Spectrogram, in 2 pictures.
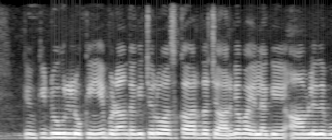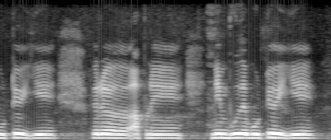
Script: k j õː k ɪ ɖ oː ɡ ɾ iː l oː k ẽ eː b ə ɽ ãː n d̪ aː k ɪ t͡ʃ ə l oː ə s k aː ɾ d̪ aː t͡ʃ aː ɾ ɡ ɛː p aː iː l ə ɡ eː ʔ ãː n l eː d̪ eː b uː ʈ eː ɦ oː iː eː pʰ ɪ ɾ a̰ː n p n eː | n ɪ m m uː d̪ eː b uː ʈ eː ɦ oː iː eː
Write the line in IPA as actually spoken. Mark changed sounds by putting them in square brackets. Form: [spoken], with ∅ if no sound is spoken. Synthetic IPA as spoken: k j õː k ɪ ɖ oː ɡ ɾ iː l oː k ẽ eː b ə ɽ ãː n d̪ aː k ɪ t͡ʃ ə l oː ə s k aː ɾ d̪ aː t͡ʃ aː ɾ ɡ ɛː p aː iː l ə ɡ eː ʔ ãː [m] l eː d̪ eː b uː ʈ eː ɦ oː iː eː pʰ ɪ ɾ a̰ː [∅] p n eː | n ɪ m [b] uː d̪ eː b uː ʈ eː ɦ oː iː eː

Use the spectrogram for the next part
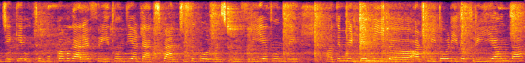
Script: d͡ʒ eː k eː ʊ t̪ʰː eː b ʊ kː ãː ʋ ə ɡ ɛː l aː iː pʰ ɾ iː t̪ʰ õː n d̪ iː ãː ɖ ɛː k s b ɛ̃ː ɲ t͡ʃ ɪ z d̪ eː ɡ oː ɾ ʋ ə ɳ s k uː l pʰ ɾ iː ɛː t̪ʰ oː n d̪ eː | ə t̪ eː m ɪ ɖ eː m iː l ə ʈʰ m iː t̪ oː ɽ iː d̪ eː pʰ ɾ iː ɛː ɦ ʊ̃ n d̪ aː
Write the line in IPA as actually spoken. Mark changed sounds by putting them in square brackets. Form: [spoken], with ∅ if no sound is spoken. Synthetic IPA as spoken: d͡ʒ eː k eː ʊ t̪ʰː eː b ʊ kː ãː ʋ ə ɡ ɛː [ɾ] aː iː pʰ ɾ iː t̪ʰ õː n d̪ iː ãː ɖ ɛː k s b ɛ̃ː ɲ t͡ʃ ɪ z d̪ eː ɡ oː ɾ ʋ ə ɳ s k uː l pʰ ɾ iː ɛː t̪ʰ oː n d̪ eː | ə t̪ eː m ɪ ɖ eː m iː l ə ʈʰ m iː t̪ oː ɽ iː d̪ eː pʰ ɾ iː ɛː ɦ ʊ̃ n d̪ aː

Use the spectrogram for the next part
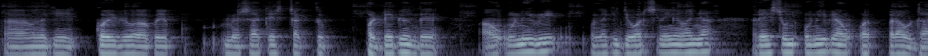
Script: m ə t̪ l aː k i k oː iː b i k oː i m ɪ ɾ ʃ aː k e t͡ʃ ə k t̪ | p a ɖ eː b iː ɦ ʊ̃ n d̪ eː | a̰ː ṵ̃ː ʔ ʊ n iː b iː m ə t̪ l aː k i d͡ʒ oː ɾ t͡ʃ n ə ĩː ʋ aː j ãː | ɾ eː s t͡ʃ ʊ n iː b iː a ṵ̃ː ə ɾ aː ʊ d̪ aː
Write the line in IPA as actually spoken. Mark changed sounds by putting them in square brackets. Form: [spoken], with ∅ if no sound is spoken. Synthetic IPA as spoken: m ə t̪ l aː k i k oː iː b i k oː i m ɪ ɾ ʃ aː k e t͡ʃ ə k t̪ | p [ə] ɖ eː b iː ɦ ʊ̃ n d̪ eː | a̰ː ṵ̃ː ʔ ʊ n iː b iː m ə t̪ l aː k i d͡ʒ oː ɾ t͡ʃ n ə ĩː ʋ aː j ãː | ɾ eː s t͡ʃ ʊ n iː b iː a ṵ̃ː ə ɾ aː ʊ d̪ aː

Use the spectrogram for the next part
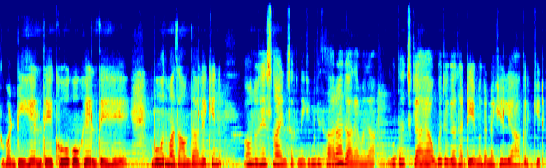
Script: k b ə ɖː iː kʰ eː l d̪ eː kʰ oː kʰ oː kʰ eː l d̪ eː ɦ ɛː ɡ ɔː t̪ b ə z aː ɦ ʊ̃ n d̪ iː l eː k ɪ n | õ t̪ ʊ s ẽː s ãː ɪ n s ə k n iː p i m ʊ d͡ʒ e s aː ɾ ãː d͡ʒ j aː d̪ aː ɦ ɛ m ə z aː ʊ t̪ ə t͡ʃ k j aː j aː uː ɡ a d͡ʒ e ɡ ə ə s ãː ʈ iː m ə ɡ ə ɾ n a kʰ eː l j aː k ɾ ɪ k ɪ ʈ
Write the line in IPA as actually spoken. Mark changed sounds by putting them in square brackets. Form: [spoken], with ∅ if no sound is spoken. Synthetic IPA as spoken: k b ə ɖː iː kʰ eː l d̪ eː kʰ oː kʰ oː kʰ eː l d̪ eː ɦ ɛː [b] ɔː t̪ [m] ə z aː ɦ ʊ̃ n d̪ [aː] l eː k ɪ n | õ t̪ ʊ s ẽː s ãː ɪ n s ə k n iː [k] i m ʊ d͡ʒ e s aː ɾ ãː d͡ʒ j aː d̪ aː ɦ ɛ m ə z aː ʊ [d̪] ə t͡ʃ k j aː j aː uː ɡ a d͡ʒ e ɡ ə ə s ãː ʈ iː m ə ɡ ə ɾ n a kʰ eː l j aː k ɾ ɪ k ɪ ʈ

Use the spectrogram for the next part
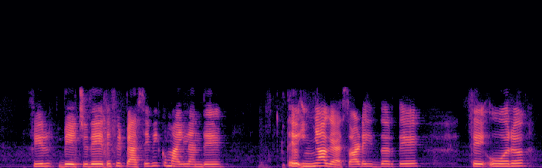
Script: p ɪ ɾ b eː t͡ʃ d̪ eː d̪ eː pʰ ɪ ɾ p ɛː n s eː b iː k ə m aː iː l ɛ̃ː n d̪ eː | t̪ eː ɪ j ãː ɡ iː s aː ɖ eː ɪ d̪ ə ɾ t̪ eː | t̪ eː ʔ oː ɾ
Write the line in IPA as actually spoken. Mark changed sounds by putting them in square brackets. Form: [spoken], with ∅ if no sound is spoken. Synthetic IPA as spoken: [pʰ] ɪ ɾ b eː t͡ʃ d̪ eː [t̪] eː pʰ ɪ ɾ p ɛː [∅] s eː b iː k ə m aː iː l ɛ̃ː n d̪ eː | t̪ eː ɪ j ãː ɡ [ɛː] s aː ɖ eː ɪ d̪ ə ɾ t̪ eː | t̪ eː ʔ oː ɾ

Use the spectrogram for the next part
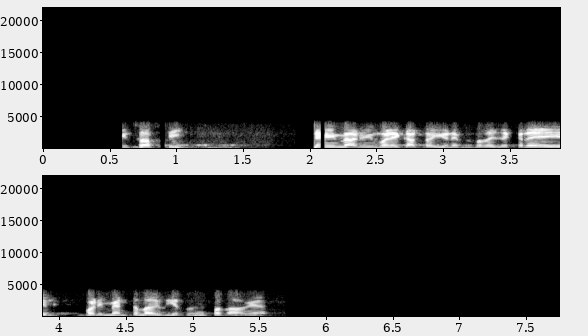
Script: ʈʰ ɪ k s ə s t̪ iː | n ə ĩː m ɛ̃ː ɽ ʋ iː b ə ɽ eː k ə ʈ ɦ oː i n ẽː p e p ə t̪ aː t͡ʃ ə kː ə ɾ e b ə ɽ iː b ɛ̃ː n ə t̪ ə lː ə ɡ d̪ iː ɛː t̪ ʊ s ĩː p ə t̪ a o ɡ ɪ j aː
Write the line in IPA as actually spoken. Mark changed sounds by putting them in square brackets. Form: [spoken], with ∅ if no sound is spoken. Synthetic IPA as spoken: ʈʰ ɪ k s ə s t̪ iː | n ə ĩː m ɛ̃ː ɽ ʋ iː b ə ɽ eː k ə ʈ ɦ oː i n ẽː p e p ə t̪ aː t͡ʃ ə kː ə ɾ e b ə ɽ iː [m] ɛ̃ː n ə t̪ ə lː ə ɡ d̪ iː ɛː t̪ ʊ s ĩː p ə t̪ a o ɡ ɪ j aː

